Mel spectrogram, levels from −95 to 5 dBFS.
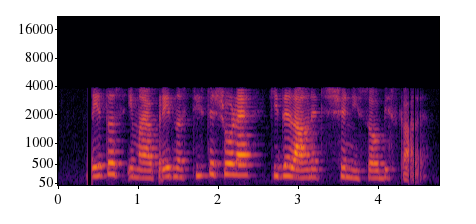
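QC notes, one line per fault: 0.36 to 0.42 s: packet loss filled with silence. The speech drops out for a solid 60 ms, which fits three 20 ms packets lost in a row. Silence replaces them, so the audio stops abruptly at hard edges.
4.38 to 4.52 s: packet loss filled with silence. About 60 ms goes missing in short holes scattered across roughly 180 ms. No hole lasts longer than 20 ms, which points to single packets dropped apart. Each gap is filled with silence, so the speech sounds chopped.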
